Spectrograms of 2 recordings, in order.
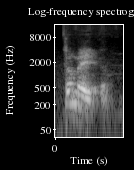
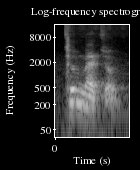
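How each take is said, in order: First: It is said with an American accent. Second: It is said with a British accent. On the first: "Nos Estados Unidos vai falar tomato" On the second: "Já no Reino Unido, vai falar tomato"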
